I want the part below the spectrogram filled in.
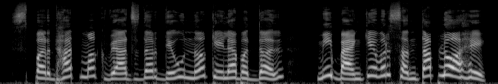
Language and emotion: Marathi, angry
